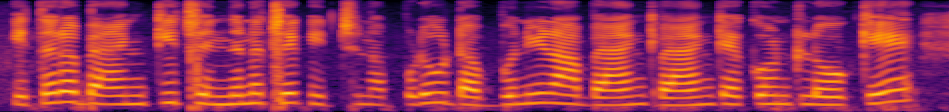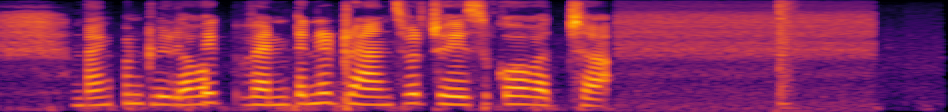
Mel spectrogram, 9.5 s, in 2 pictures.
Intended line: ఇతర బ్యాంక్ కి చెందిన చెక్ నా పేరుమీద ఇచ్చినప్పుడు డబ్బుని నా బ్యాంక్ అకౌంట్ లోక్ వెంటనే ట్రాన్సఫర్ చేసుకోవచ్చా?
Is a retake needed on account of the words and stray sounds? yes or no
yes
